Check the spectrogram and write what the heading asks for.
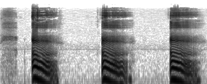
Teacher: So it's what we call the nasal, so it goes in your nose, okay, un. So if you listen to me, you don't hear any N, okay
